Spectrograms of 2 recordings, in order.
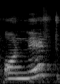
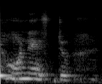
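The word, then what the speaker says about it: honest: नहीं हो रहा है, तो इसे हम ऑनेस्ट कहते हैं, ना कि होनेस्ट।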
